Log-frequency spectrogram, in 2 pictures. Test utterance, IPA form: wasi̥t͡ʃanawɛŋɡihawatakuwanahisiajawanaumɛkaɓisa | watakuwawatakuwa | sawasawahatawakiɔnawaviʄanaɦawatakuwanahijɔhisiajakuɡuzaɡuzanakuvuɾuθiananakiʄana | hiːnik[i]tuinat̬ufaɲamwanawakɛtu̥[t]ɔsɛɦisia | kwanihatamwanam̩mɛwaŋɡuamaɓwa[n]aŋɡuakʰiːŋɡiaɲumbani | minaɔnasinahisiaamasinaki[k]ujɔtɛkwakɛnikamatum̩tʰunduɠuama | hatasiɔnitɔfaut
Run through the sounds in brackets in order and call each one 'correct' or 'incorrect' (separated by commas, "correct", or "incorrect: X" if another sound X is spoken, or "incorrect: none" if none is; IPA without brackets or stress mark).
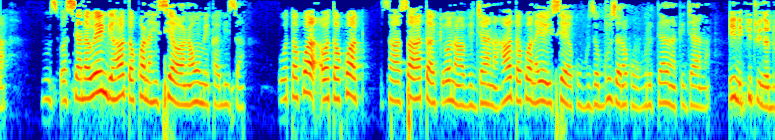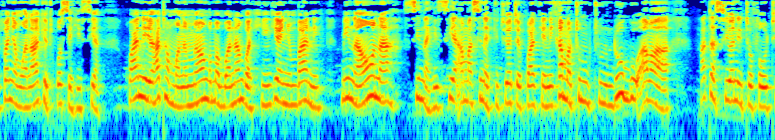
correct, incorrect: k, correct, incorrect: t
